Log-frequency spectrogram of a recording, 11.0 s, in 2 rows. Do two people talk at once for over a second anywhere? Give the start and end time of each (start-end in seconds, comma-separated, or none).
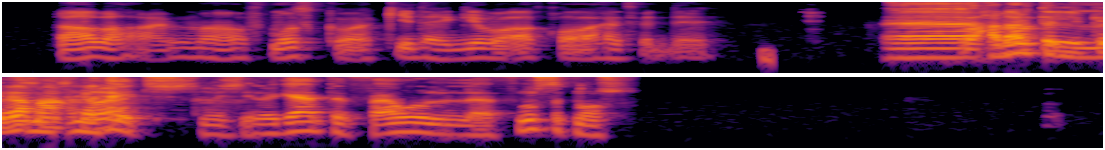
4.8-6.2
